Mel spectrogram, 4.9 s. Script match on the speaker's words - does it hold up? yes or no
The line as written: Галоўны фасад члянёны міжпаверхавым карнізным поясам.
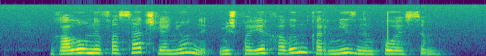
yes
